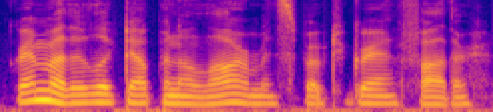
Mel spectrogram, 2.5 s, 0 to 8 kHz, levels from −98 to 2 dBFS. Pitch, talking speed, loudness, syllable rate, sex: 165 Hz, 220 wpm, -17 LUFS, 7.0 syllables/s, female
